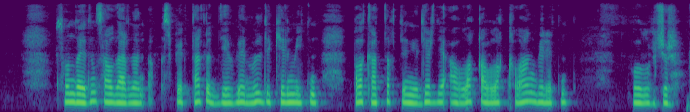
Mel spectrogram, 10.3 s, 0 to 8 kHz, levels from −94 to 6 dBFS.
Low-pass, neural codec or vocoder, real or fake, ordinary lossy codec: 7.2 kHz; none; real; none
